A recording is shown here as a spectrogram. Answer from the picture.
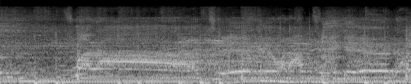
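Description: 1990s grunge rock song: electric guitar, bass and drums under a male lead vocal holding long notes that slide in pitch.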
